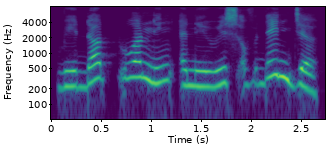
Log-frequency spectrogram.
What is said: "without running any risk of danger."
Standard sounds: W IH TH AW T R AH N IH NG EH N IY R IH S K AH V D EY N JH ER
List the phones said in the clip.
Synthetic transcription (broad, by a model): W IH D AW T W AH N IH NG EH N IY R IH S AH F D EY N JH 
